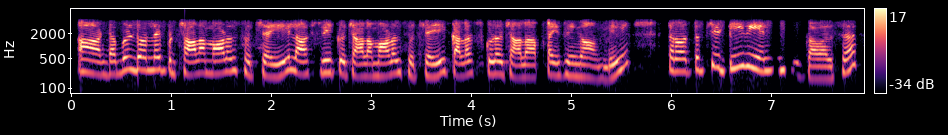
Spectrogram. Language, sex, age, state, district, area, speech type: Telugu, female, 18-30, Andhra Pradesh, Annamaya, urban, conversation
